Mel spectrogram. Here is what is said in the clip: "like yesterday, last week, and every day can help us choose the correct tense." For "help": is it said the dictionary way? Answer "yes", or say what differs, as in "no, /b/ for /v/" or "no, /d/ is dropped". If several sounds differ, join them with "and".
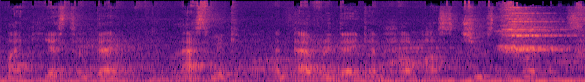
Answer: yes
